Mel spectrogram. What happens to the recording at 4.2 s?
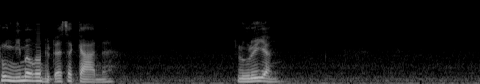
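Concealed Bluetooth headset packet loss hits 4.20 to 4.22 s. The receiver fills the gap by repeating recent waveform: a brief buzz, then slight warble.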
